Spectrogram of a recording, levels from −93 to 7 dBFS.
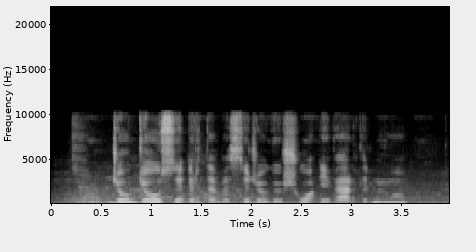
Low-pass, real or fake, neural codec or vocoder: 9.9 kHz; real; none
